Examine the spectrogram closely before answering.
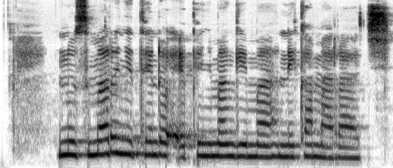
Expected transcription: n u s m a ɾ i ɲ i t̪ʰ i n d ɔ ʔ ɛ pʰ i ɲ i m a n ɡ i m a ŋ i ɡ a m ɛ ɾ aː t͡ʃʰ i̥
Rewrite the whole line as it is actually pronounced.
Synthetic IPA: n u s m a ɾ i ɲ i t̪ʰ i n d ɔ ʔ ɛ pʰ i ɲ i m a ŋ ɡ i m a n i k a m a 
